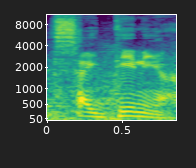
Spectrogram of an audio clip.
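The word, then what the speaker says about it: Zaytinya: Okay, we call it Zaitinia. Zaitinia.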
